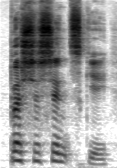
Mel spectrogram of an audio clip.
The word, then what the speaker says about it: Brzezinski: Zbigniew Brzezinski would be the closest to how we pronounce it. Brzezinski.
